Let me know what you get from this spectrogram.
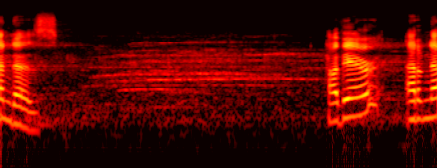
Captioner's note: audience cheers; audience applauds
